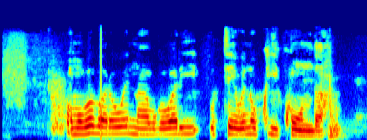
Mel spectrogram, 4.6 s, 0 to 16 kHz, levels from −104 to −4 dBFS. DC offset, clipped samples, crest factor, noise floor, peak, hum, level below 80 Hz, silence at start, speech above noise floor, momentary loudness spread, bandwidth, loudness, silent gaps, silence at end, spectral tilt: under 0.1%; under 0.1%; 14 dB; -45 dBFS; -2 dBFS; none; -56 dBFS; 0.65 s; 30 dB; 11 LU; 7.2 kHz; -16 LUFS; none; 0.3 s; -8.5 dB/octave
